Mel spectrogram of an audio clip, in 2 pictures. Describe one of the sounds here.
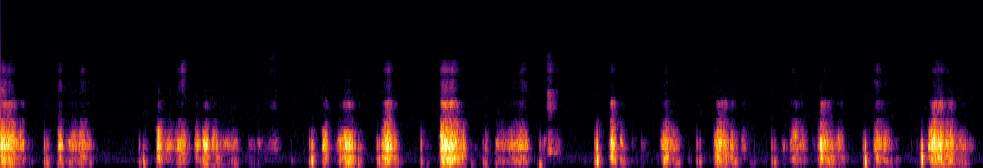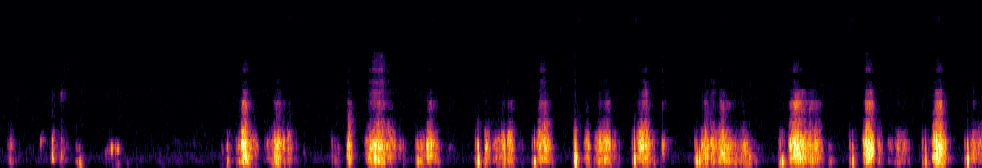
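A fountain pen scratches across paper in short strokes, close up.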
